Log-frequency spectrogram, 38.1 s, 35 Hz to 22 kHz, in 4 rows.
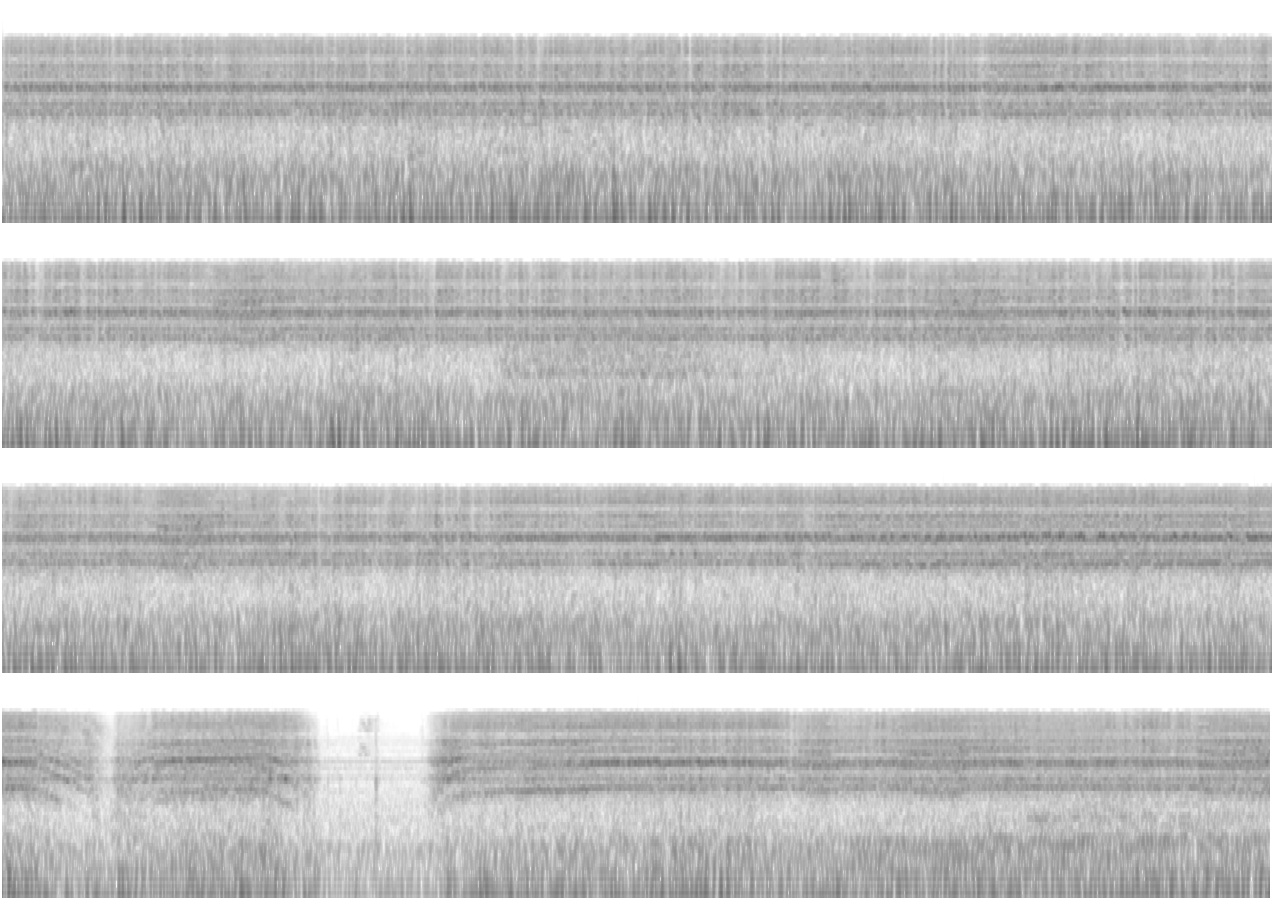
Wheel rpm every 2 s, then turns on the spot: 230, 230, 230, 230, 230, 230, 230, 230, 230, 230, 230, 230, 230, 210, 150, 90, 190, 230, 230.
28-32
